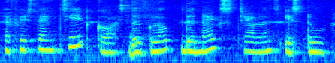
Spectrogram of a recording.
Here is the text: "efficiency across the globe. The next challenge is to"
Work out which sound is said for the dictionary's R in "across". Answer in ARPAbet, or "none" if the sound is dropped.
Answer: none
